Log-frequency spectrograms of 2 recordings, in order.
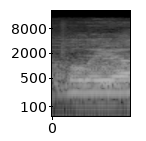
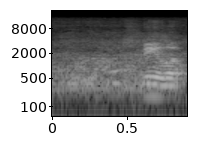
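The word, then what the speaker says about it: Millia: Malia, or Mila, whatever the hell everything thing says. That's how it's pronounced. Mila, you're right.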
